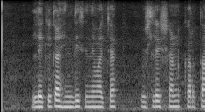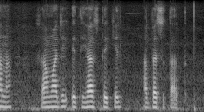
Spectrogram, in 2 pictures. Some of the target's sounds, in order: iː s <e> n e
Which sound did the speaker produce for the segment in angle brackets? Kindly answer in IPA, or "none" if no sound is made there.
i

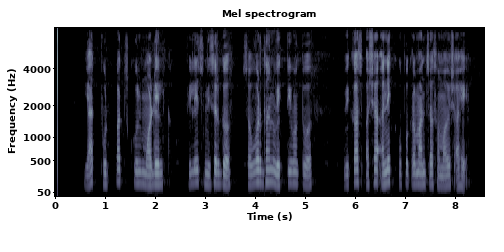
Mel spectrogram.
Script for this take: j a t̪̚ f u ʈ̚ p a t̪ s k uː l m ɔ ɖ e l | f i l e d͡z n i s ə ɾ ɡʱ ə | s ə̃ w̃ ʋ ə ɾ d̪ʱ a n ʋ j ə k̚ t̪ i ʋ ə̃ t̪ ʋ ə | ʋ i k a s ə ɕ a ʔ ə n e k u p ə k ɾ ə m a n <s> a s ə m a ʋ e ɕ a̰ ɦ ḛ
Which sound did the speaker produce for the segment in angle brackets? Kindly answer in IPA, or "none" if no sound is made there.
t͡s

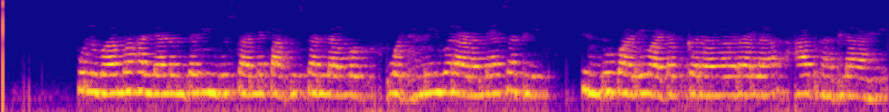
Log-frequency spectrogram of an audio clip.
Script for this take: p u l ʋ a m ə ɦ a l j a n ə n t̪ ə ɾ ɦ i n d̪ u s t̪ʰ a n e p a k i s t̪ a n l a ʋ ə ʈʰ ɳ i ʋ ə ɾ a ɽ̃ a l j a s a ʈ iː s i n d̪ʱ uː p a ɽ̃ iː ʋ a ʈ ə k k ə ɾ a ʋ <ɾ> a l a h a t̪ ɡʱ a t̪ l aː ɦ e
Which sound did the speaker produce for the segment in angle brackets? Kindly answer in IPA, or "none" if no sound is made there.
ɾ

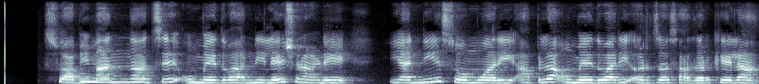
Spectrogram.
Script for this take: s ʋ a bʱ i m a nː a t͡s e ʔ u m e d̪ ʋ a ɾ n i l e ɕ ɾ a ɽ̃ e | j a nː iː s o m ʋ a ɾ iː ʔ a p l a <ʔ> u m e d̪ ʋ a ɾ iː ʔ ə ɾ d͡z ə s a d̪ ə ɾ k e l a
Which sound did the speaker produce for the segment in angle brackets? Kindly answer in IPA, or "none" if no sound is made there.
ʔ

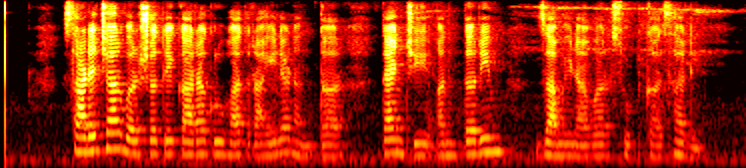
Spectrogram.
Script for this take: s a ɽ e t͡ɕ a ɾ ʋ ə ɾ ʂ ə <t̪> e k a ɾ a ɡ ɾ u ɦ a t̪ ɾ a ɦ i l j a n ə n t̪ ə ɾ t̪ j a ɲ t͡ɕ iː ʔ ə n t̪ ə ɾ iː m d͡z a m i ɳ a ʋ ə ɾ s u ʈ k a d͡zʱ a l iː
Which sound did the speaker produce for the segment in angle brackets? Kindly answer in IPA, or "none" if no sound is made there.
t̪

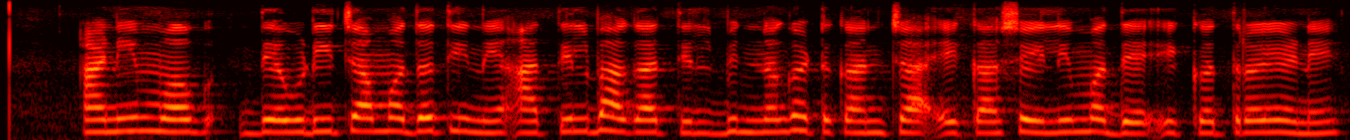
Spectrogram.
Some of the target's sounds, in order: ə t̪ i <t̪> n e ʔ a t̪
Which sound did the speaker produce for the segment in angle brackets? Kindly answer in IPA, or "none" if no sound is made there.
none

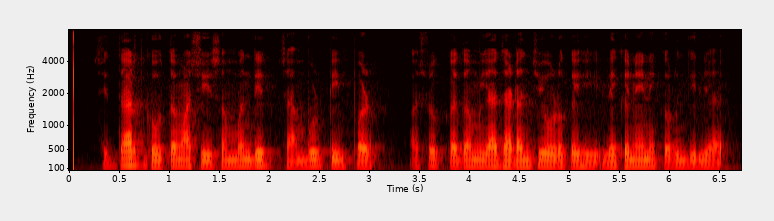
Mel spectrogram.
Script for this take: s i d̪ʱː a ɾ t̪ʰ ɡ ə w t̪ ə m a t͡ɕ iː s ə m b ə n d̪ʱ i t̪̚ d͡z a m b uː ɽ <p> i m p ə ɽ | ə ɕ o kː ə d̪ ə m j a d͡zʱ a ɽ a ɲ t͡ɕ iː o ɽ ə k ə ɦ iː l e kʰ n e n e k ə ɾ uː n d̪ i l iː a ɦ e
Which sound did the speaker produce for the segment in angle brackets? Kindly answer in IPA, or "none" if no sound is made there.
p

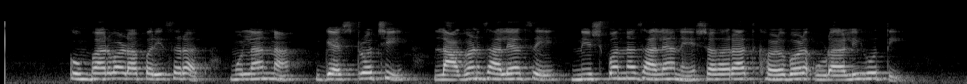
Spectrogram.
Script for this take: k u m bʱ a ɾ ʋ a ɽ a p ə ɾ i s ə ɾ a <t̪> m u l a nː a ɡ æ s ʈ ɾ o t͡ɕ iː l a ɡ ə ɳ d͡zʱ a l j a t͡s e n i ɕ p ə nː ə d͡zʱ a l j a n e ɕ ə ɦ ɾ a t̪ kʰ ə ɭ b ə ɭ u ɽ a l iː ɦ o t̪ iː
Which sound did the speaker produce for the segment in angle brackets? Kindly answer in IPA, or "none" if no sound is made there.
t̪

